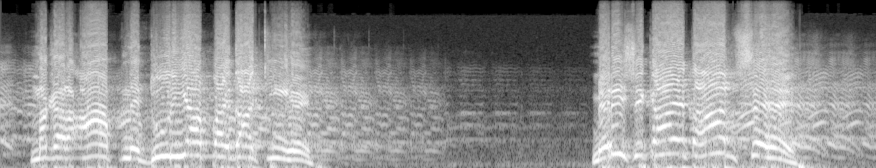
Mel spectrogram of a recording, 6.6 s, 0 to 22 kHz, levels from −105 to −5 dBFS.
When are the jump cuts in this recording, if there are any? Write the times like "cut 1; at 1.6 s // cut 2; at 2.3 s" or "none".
cut 1; at 3.3 s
